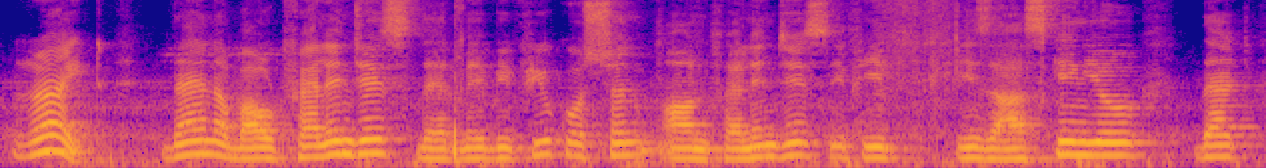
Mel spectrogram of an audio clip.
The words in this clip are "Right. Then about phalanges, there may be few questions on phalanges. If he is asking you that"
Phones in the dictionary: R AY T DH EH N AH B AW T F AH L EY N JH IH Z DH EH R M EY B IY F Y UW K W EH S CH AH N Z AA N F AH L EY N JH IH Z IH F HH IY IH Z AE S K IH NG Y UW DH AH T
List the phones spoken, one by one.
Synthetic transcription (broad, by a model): R AY T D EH N AH B AW T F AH L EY N JH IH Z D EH R M EY B IY F Y UW K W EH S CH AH N AA N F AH L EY N JH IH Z IH F HH IY IH Z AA S K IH NG Y UW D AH T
